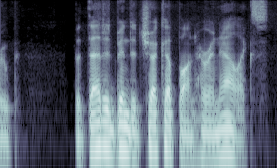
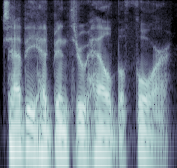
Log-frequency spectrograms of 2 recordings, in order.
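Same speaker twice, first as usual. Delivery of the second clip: usual speaking voice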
